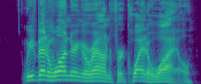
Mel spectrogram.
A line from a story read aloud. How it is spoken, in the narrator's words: the doctor said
